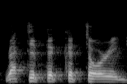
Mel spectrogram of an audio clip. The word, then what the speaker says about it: rectificatory: I didn't say that right. Rectificatory justice. Is that right? Yeah, it's a mouthful, but yeah.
